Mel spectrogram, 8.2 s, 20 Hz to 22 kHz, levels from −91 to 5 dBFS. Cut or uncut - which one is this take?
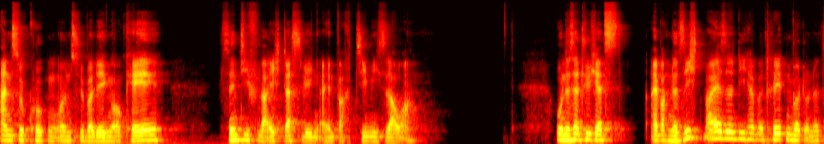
uncut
